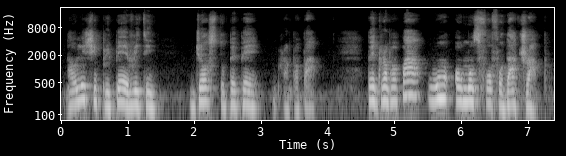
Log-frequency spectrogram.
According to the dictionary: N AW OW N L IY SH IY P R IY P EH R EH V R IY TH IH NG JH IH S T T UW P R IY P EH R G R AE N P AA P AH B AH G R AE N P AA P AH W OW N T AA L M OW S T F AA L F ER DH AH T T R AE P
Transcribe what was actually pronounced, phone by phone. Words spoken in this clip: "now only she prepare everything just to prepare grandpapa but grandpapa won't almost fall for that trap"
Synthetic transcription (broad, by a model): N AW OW L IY SH IY P R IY P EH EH V R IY T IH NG JH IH S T T UW P IY P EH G R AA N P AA P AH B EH G R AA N P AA P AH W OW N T AA L M OW S T F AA F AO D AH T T R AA P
